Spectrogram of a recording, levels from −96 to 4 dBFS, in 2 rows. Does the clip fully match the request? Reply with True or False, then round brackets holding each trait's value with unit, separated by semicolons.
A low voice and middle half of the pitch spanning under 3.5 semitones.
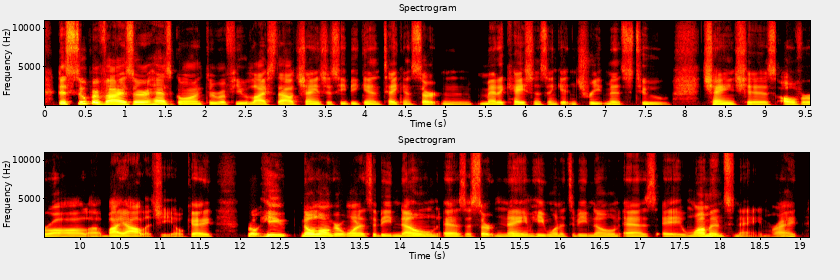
False (95 Hz; 5.6 semitones)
